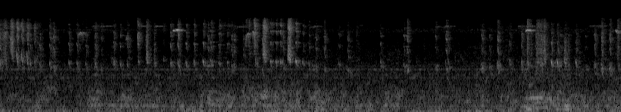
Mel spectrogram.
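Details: Hummingbirds visiting a backyard feeder filled with sugar water during peak season, giving high, thin chips and short squeaky twitters in loose bursts, with faint low background rumble throughout.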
